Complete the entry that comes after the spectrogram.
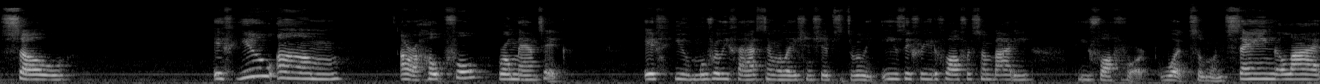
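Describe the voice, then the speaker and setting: Long, frequent pauses break up an animated tone with ordinary pitch variation, set against noticeable background noise. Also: woman, high pitch for a woman, moderate pace. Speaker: dating and life coach. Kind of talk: casual vlog talk to camera.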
